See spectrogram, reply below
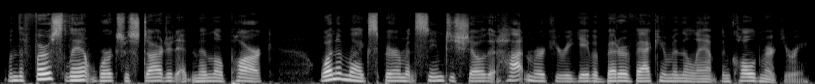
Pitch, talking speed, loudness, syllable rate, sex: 160 Hz, 220 wpm, -20 LUFS, 5.8 syllables/s, female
